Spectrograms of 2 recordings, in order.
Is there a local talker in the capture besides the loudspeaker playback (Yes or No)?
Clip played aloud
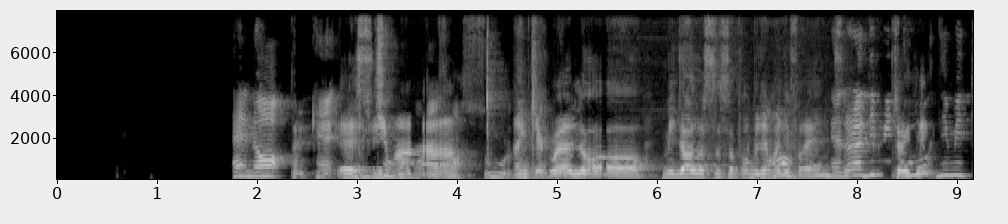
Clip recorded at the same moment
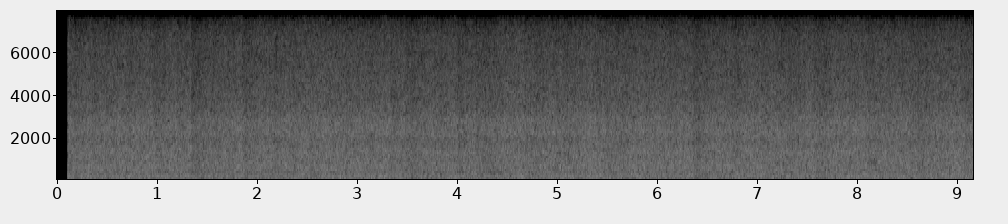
No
